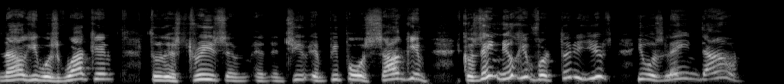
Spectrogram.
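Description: A man with a Spanish accent speaks at a moderate pace in a high pitch. His intonation is lively, and the sound is dry and close with no echo. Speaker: pastor. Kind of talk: sermon. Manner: halting, frequent repetitions.

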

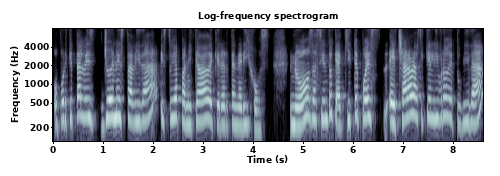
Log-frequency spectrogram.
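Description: A woman's high voice at a fairly slow pace, ordinary pitch variation, quiet background. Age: 30s. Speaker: podcast host. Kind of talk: casual interview chat. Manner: animated.

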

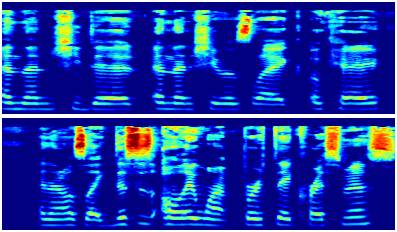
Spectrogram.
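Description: A woman speaks in a bright, sharp tone at a fairly high pitch. Her intonation is monotone and flat. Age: 20s. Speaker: podcast co-host. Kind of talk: casual chat.

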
